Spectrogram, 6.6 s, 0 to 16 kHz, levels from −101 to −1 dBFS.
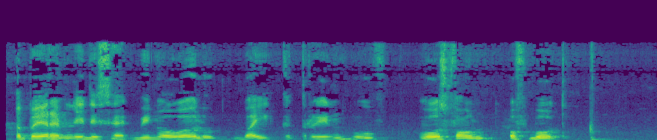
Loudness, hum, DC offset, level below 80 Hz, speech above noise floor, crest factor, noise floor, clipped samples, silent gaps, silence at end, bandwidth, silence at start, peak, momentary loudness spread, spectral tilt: -18 LUFS; none; under 0.1%; -56 dBFS; 39 dB; 18 dB; -57 dBFS; under 0.1%; none; 0.6 s; 11.5 kHz; 0.15 s; -2 dBFS; 18 LU; -4.5 dB/octave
